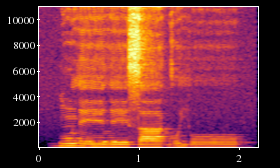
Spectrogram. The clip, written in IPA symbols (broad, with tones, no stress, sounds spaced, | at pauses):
ɡ͡b ũ˦ l eː˧ l eː˧ z aː˧ ɡ o˨ j oː˧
